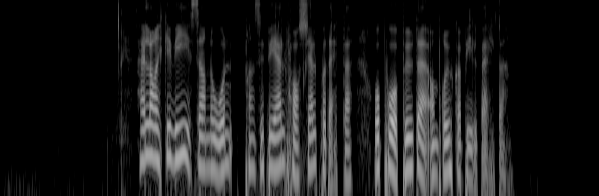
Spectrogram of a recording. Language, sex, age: Norwegian, female, 43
